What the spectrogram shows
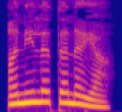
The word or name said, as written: ಅನಿಲತನಯ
